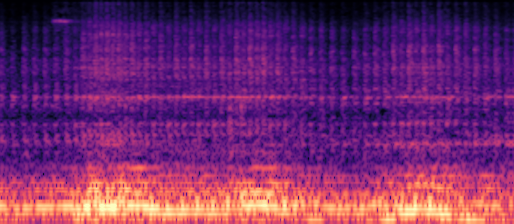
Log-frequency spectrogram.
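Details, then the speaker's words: GMC Yukon whose engine knocked a rod after being driven: low heavy idle with a steady hard metallic knock every few beats. Rod knock, knocking pretty good; the motor is coming out. "and then now Athan drove his Yukon around and knocked a rod, so it's knocking pretty good."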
